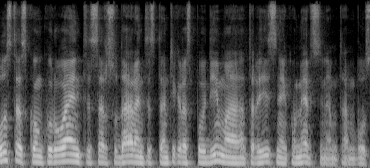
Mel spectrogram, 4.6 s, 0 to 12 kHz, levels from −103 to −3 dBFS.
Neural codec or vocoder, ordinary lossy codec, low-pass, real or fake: none; Opus, 32 kbps; 10.8 kHz; real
